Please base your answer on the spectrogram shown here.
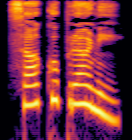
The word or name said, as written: ಸಾಕುಪ್ರಾಣಿ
